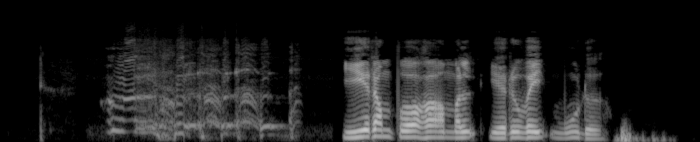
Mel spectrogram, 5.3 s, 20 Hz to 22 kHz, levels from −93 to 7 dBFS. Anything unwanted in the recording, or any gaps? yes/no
yes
